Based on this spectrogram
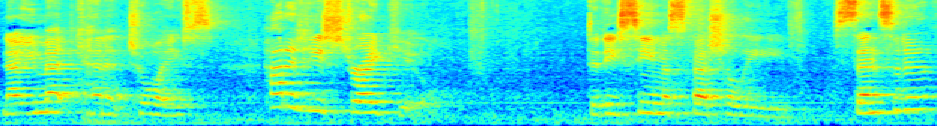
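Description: A woman speaks at a fairly slow pace with lively intonation, with audible room echo and light background noise. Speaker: actor playing a prosecutor. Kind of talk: staged courtroom closing argument. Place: stage. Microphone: camera far.

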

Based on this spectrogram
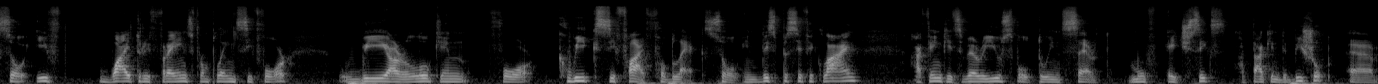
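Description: A man's medium-pitched voice with vocal fry, ordinary pitch variation and a fairly slow pace

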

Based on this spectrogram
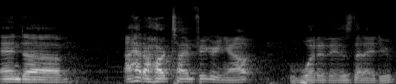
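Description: This is a man speaking. His pace is moderate. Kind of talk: stage banter introducing a song. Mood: relaxed, humorous. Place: open country. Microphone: handheld.

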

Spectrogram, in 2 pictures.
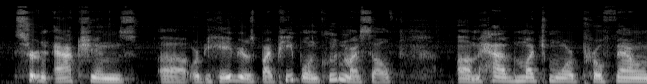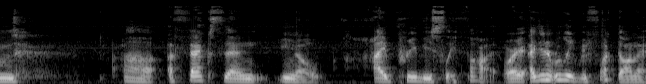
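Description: Using ordinary pitch variation, a man talks at a fairly slow pace. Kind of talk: casual vlog chat. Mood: reflective, calm. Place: home room. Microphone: phone near.

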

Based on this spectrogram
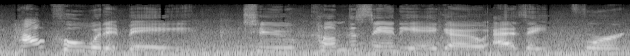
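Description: Loud background noise fills the clip, while the sound itself is dry with no echo. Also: woman. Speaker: travel vlogger. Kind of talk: casual vlog chat. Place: street. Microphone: phone near.

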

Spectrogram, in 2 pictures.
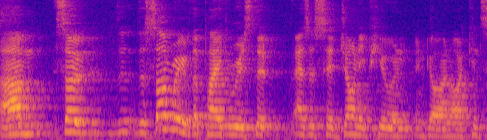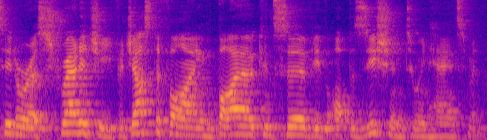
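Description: Over audible room echo, a man talks at a fairly quick pace with lively intonation. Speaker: conference speaker. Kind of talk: lecture. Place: hall. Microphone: podium.

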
